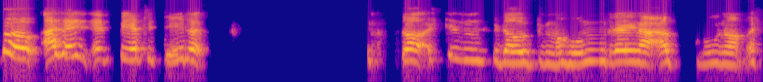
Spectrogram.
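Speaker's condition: Cerebral palsy; struggles walking

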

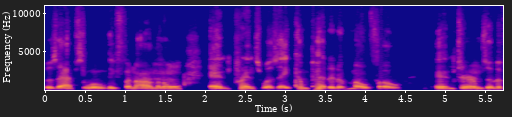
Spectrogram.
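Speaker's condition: Cerebral palsy, mild

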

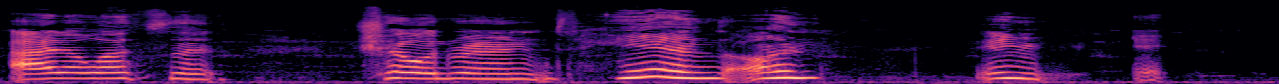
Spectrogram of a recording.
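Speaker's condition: Cerebral palsy; born addicted

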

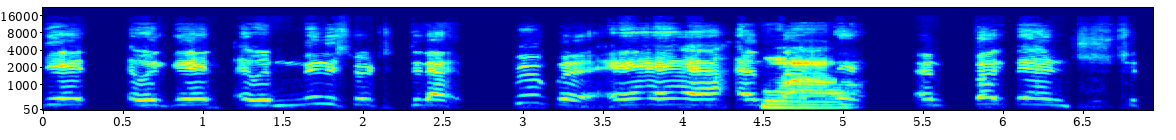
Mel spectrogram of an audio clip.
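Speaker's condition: Cerebral palsy; speech impediment, talks really slow, mind thinks faster than can talk

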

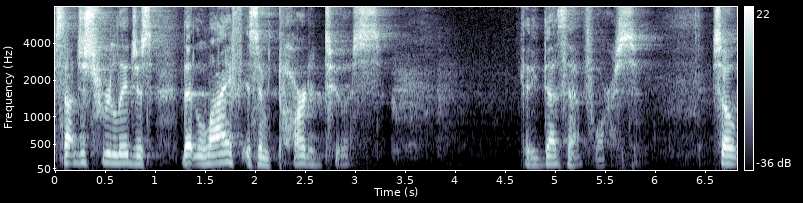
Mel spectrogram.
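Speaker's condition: No condition

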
